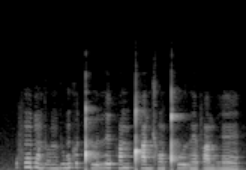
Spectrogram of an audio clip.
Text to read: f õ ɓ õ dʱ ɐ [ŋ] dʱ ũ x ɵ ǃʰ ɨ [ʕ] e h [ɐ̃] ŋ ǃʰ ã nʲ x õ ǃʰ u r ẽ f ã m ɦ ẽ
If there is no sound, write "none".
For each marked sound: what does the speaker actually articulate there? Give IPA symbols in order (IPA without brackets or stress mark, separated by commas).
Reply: ŋ, r, ɐ̃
